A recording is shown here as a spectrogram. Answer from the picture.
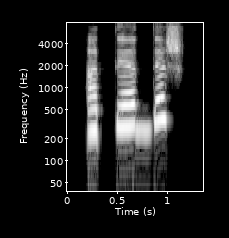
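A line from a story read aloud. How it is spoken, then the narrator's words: Sly question. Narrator (Russian): лукаво поинтересовалась сестра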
